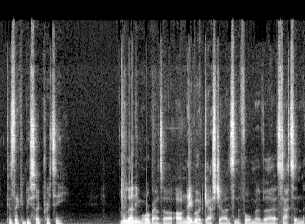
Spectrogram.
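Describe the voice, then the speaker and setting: Soft-spoken, a man with a British accent talks at a moderate pace in a fairly low voice. His intonation is lively. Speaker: video game streamer. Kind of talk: live gameplay commentary.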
